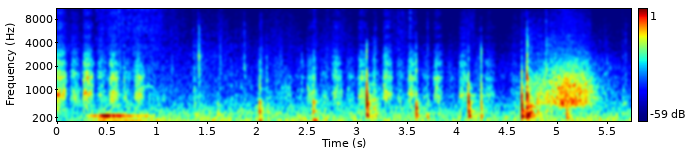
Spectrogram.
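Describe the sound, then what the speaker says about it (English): A dog in a Sherlock Holmes video game pants in quick, soft rhythmic breaths, with a heavy thump near the start and scattered clicks throughout. "So, Barnes has a dog now"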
